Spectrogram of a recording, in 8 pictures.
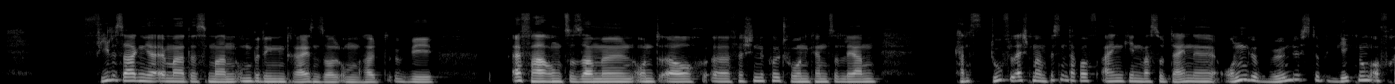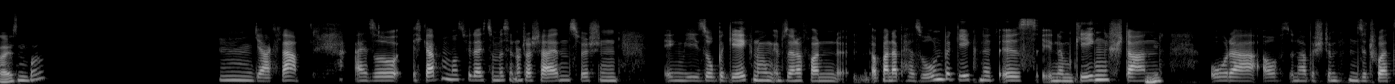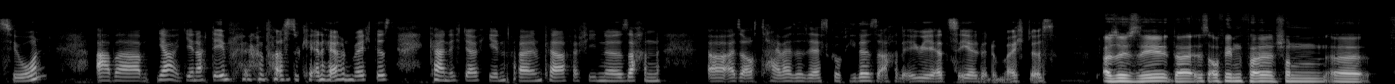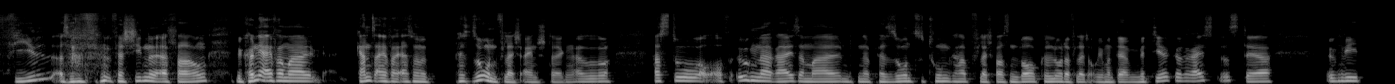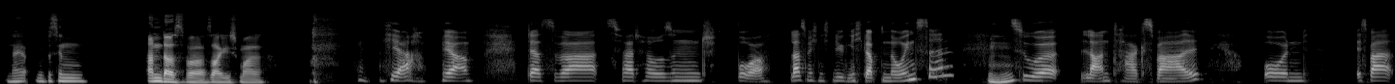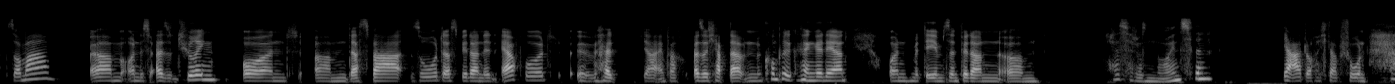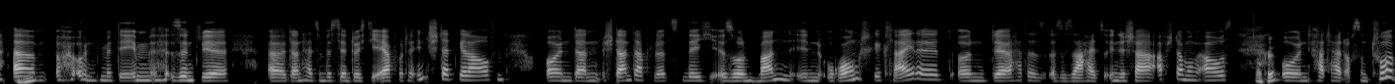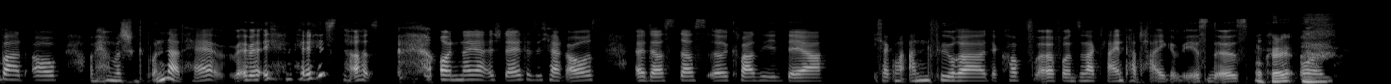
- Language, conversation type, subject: German, podcast, Was war deine ungewöhnlichste Begegnung auf Reisen?
- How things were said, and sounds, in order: laughing while speaking: "nachdem, was du gerne hören möchtest"; laughing while speaking: "also, v verschiedene"; in English: "Local"; chuckle; other noise; laughing while speaking: "Ja"; laughing while speaking: "Und"; laughing while speaking: "wer wer wer ist das?"; chuckle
